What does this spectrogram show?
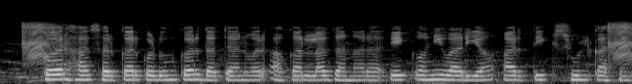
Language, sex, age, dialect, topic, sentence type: Marathi, female, 25-30, Varhadi, banking, statement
